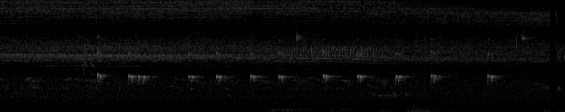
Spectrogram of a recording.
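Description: A bird calls in short, high, repeated chirps, about one a second, over a steady high drone of insects. A low rumble comes in about five seconds in and fades about three seconds later.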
